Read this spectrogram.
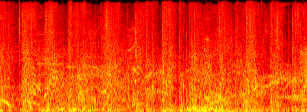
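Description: Magic blasts burst with sharp bangs.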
